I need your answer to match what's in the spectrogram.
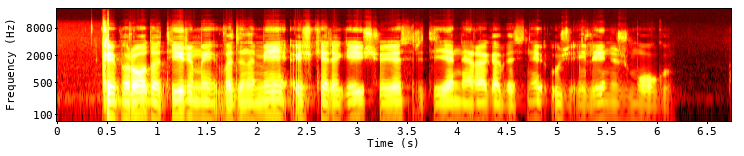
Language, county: Lithuanian, Šiauliai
